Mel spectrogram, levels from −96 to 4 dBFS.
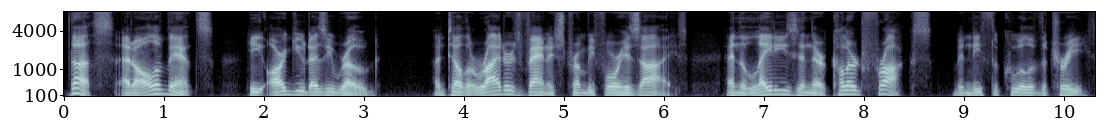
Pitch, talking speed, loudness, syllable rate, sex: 105 Hz, 175 wpm, -19 LUFS, 4.9 syllables/s, male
